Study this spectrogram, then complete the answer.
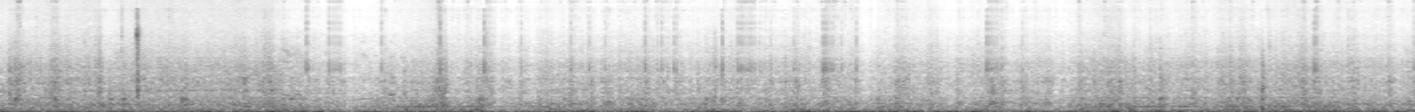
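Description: Tyres crunch and rattle over a bumpy gravel track.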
